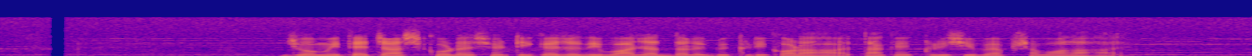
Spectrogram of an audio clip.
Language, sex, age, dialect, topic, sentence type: Bengali, male, 18-24, Standard Colloquial, agriculture, statement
